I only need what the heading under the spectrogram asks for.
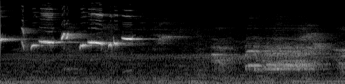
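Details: Orange-headed thrush (anis macan) delivers a quick run of descending and rising whistled notes, followed by a softer, lower warbled phrase.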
